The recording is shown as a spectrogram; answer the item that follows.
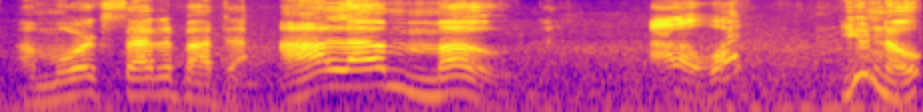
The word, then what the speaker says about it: Alamo: I'm more excited about the a la mode. A la what? You know, the famous port that serves ice cream. Chuck, it's the Alamo, not a la mode.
